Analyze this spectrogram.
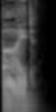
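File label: "bide", English, British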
